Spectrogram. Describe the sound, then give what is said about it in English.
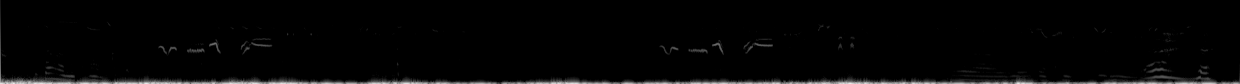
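A male blackbird, perched at the top of a cliff looking out across Newhaven, sings fluty, warbling phrases in short bursts with pauses between them, over a steady low rumble and some higher chirping in the background. “Male blackbird.”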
